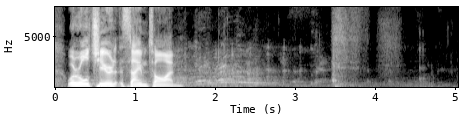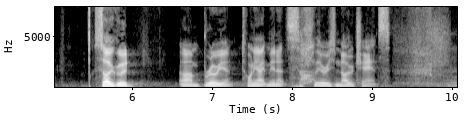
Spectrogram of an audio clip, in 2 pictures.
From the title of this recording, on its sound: LIVE at Echo Church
